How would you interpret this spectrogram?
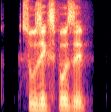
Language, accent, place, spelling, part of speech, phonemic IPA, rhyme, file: French, France, Lyon, sous-exposer, verb, /su.zɛk.spo.ze/, -e, LL-Q150 (fra)-sous-exposer.wav
- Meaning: to underexpose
